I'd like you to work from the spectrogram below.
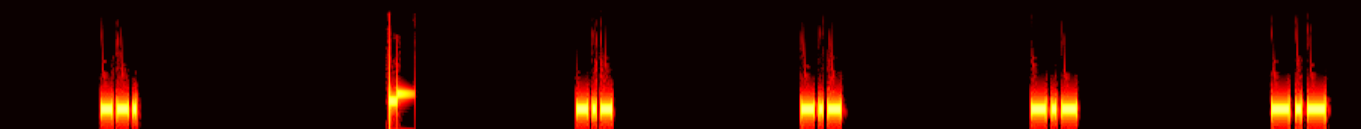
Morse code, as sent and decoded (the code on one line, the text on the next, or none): --. / -.- -.- -.- -.-
G KKKK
